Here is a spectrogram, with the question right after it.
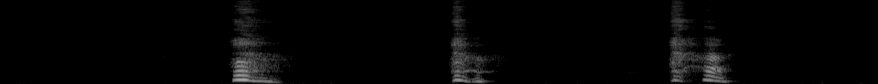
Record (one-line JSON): {"exhalation_length": "8.8 s", "exhalation_amplitude": 5627, "exhalation_signal_mean_std_ratio": 0.26, "survey_phase": "beta (2021-08-13 to 2022-03-07)", "age": "65+", "gender": "Male", "wearing_mask": "No", "symptom_none": true, "smoker_status": "Ex-smoker", "respiratory_condition_asthma": false, "respiratory_condition_other": false, "recruitment_source": "REACT", "submission_delay": "8 days", "covid_test_result": "Negative", "covid_test_method": "RT-qPCR"}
